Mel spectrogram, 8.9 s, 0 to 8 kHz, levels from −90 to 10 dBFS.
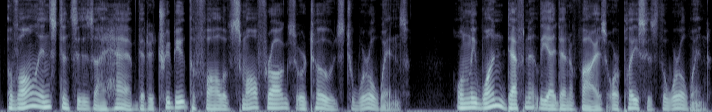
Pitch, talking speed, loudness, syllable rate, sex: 105 Hz, 160 wpm, -19 LUFS, 5.1 syllables/s, male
